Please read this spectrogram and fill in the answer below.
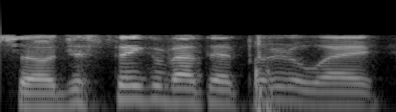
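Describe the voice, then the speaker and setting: A man's voice: mid-range voice, fairly quick, no room sound. A man working as a psychic medium on a call-in radio show, talking loosely with restarts and little jokes. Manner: rambling, restarts, jokey. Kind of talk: casual radio talk and readings. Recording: dry, phone-like radio audio.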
